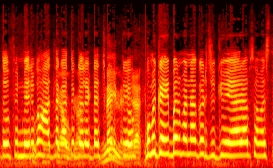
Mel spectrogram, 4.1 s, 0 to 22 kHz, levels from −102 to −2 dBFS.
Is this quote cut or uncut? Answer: cut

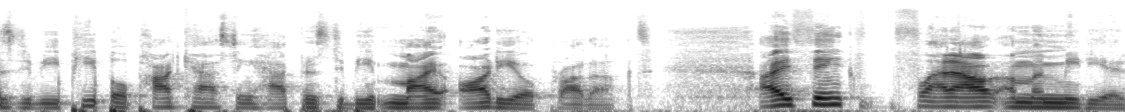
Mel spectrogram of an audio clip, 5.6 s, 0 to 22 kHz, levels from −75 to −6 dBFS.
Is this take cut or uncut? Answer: uncut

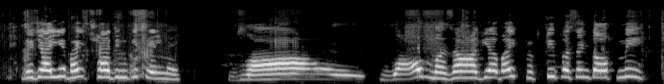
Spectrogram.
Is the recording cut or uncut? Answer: uncut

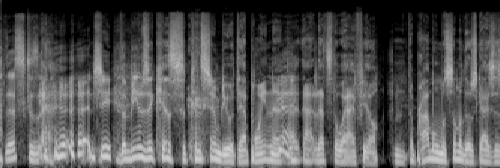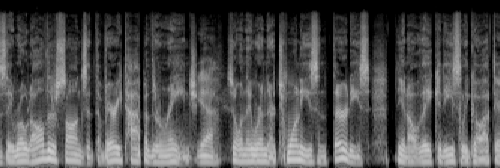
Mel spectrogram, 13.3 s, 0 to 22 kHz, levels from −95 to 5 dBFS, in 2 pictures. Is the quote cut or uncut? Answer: cut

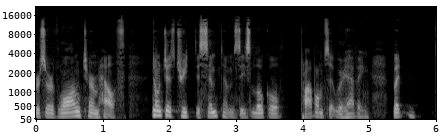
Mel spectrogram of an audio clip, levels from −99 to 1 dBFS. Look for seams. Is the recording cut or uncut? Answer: uncut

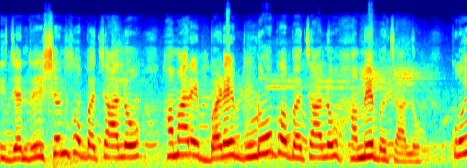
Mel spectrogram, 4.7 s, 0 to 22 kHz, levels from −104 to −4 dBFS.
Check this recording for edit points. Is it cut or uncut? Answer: uncut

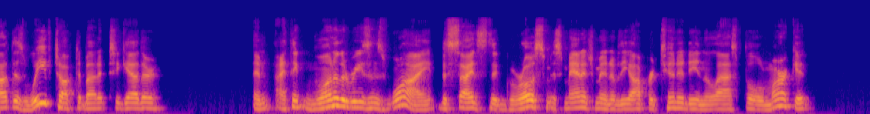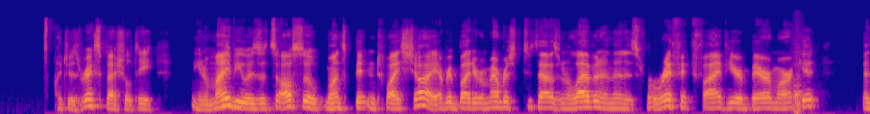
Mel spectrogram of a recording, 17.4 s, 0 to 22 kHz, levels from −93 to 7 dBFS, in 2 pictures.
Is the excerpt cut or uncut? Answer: uncut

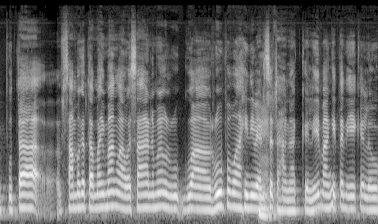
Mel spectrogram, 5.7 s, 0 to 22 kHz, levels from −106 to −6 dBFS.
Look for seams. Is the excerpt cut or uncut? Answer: uncut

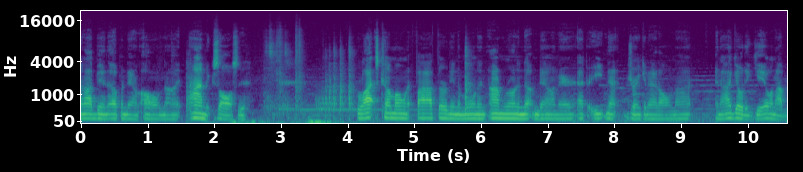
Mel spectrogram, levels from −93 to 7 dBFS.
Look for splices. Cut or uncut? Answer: cut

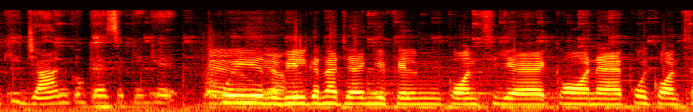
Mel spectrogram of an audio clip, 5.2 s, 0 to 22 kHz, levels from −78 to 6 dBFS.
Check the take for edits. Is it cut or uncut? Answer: cut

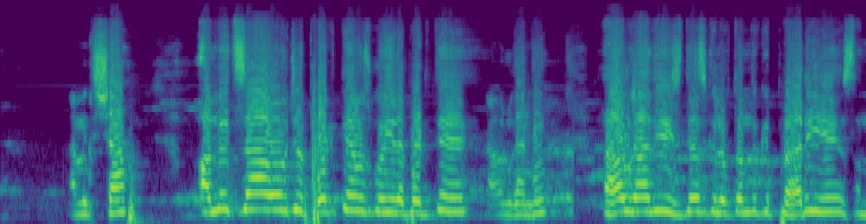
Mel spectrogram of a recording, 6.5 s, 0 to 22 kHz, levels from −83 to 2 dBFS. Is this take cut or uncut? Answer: cut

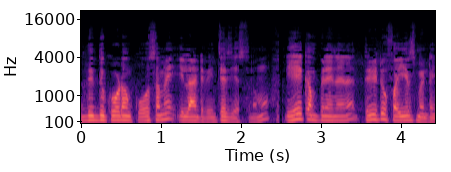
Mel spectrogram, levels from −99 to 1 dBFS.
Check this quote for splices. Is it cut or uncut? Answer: cut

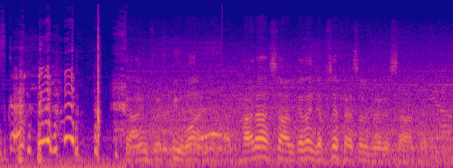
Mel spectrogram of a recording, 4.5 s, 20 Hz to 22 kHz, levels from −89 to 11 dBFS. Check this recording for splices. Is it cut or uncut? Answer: cut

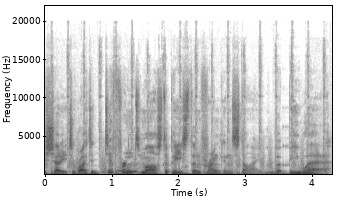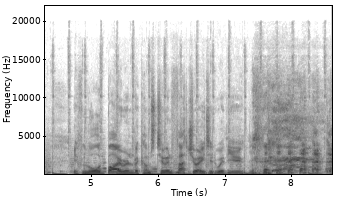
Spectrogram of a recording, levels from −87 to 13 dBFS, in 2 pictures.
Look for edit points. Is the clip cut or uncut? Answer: cut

